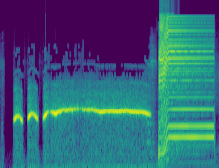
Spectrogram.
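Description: A person whistles to imitate a milk pressure cooker's whistle: two short chirps, then a long steady tone, before a sudden, much louder, shrill whistle that holds to the end.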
